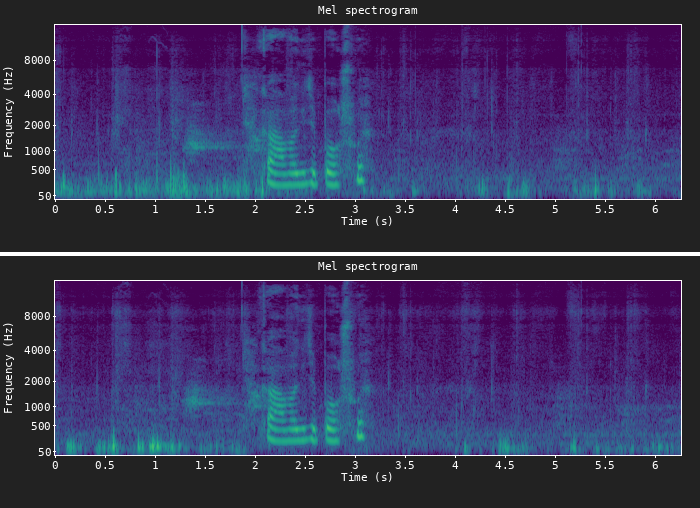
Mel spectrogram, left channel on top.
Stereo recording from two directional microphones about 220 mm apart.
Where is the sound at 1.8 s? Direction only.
10° left (ahead or behind).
